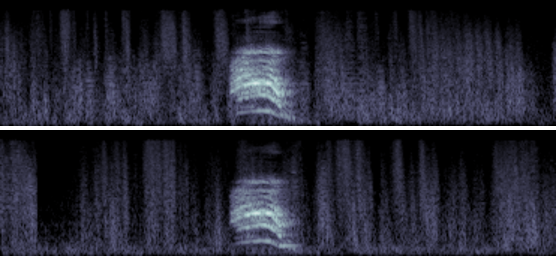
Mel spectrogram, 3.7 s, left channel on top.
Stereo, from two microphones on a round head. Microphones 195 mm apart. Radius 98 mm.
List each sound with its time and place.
1.5 s a shout: 55° left (ahead or behind), 0.9 m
